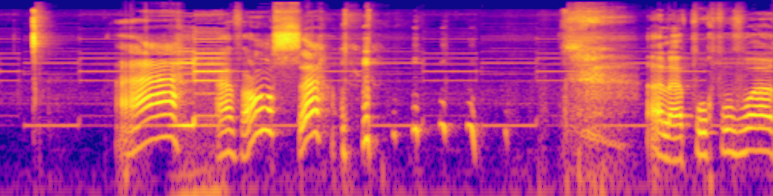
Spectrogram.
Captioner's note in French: Rires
